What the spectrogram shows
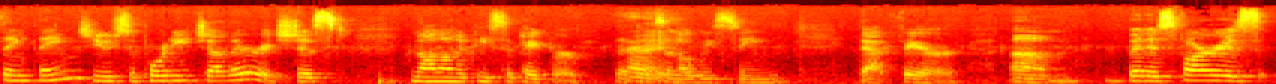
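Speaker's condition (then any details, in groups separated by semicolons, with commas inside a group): No condition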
